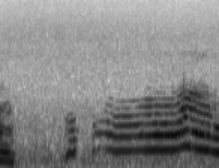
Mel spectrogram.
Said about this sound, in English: Or was that the cat? Is that the cat?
